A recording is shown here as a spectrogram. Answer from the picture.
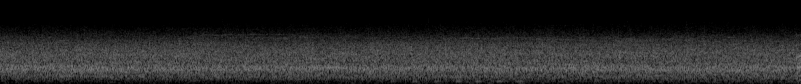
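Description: Large football stadium crowd cheering a home goal, a steady, unbroken wash of noise.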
